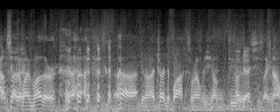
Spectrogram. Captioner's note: laughs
